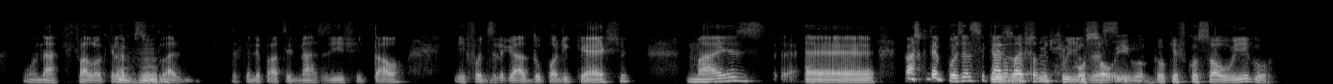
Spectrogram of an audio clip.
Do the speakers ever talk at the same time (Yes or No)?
Yes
